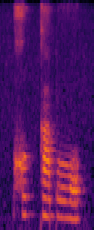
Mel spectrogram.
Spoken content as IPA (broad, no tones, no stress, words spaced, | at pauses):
xokːapo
